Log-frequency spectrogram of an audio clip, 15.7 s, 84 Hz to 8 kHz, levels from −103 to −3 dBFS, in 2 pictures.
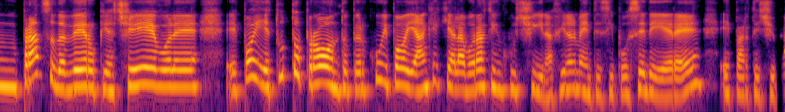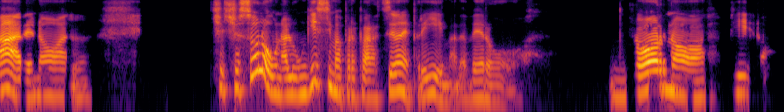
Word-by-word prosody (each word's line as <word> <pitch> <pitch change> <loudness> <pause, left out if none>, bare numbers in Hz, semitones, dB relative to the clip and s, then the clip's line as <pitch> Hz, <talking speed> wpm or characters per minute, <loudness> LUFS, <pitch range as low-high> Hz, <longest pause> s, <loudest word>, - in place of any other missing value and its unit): un 235 -1 -2
pranzo 310 - +5
davvero 230 +1 +4
piacevole, 235 +2 +2 0.3
e 205 - -9
poi 335 - 0
è 230 - +1
tutto 370 - -3
pronto 260 - +4
per 210 0 -6
cui, 295 +5 -7
poi, 245 -3 +1
anche 230 +8 0
chi 260 -2 -4
ha 220 - +1
lavorato 220 +3 0
in 220 - -5
cucina, 205 -2 -7
finalmente, 210 -4 -6
si 175 +3 -8
può 180 0 -11
sedere 180 +3 0 0.2
e 185 - -10
partecipare, 175 -3 +2
no, 165 0 -8
al 80 - -12 1.3
C'è 225 - -7
c'è 220 +3 -4
solo 395 - +3
una 180 -4 -5
lunghissima 180 +5 -1
preparazione 170 +3 -4
prima, 155 -6 -12
davvero, 140 -3 -14 0.9
un 155 - -20
giorno 185 -6 +2 0.2
pieno 185 - -14
210 Hz, 140 wpm, -22 LUFS, 175-235 Hz, 1.3 s, pranzo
